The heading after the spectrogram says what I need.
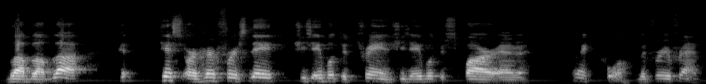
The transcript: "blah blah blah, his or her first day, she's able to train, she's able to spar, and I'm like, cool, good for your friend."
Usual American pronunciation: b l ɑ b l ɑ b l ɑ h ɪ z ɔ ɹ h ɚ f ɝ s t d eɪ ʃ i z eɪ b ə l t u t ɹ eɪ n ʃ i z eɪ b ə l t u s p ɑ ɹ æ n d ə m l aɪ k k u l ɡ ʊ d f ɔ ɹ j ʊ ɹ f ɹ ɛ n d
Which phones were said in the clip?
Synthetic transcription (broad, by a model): b l ɑ b l ɑ b l ɑ h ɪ s ɔ ɹ h ɚ f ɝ s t d eɪ ʃ i z eɪ b ə l t u t ɹ eɪ n ʃ i z eɪ b ə l t u s p ɑ ɹ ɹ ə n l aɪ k k u l ɡ ʊ d f ɔ ɹ j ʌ ɹ f ɹ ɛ n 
